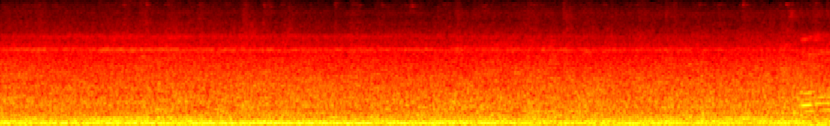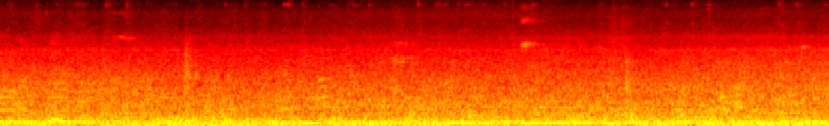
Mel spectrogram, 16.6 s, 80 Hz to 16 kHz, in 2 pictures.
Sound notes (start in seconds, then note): 0.9 station ambience; 3.6 ventilation sound from the train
